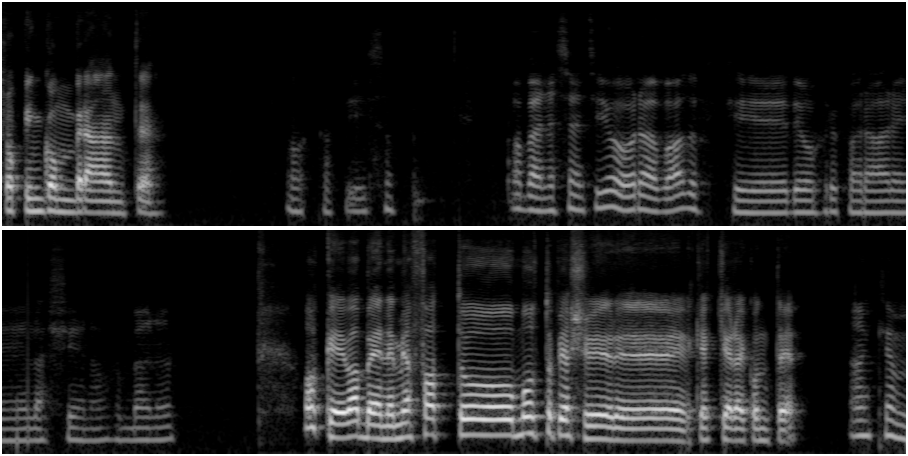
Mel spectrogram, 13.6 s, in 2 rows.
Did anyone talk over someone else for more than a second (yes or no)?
no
